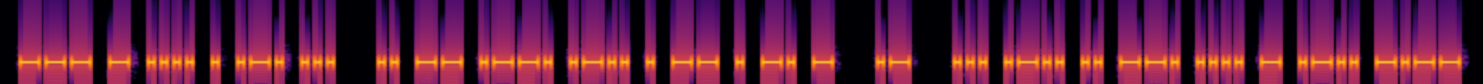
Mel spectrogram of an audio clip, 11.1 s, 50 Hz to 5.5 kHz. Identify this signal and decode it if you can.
Morse code, heard as a keyed tone, about 25 wpm, 600 Hz. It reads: OTHERS IMPLEMENT A SLIGHTLY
